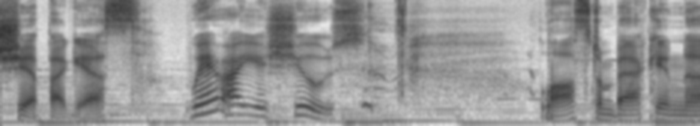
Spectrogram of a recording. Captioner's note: gentle music; chuckling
